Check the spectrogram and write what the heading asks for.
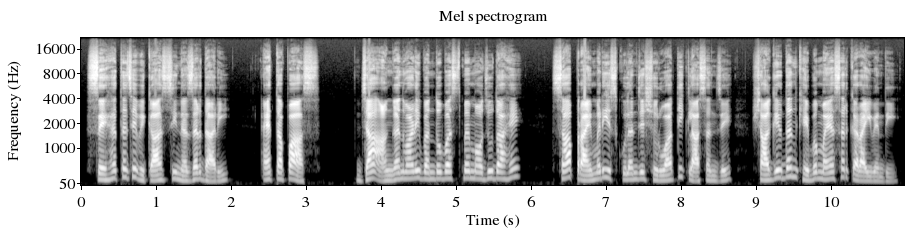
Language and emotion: Sindhi, neutral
